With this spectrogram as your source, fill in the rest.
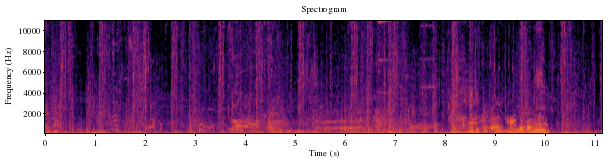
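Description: Rapid gunshots fire again and again.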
